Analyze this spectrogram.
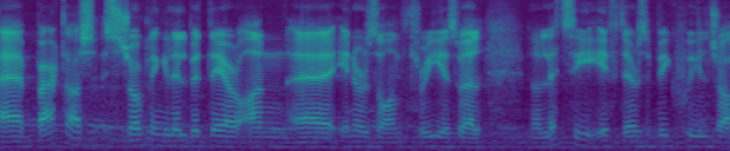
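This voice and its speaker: With a bright, sharp tone and a very deep, low pitch, a man speaks at a fairly quick pace with fairly even intonation. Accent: Irish. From Ireland. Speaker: motorsport commentator. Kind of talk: live commentary.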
